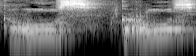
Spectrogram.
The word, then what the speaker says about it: groß: Groß ist der Männer Trug und List. – So this SZ, this is groß. This is a definite closed long O.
